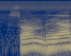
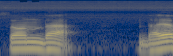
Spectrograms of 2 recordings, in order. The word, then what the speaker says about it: संध्या: रवि रंगीन छवि संध्या संध्या उच्चारण ऐसे करेंगे ठीक है संध्या नहीं बोलना है संधा धया संयुक्त है ना तो जहां संयुक्त रहेगा अगला जो अक्षर होता है वो डबल हो जाता है सौंधा रोबीर रंगीन छवे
